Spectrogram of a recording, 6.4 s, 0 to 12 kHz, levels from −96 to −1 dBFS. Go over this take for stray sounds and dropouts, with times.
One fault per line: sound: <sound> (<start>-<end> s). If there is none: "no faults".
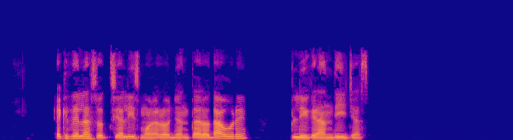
no faults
